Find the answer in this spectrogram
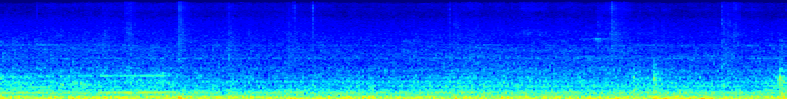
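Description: Inside an MTR R-Train electric multiple unit moving along a station platform: a steady low running rumble of the train, with a brief faint whine about a second in and a few light clicks.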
